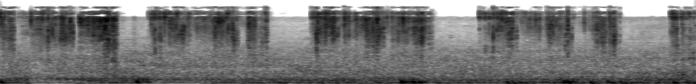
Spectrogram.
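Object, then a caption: Sandstone block wall with mortar. Long blue acrylic nails scratch across a solid wall of rough sandstone blocks set in grey mortar, with the hand held flat against the wall as they cross the stone and joints. Repeated strokes produce bursts of bright, gritty scraping over a low, rumbling bed of soft knocks and crackle.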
